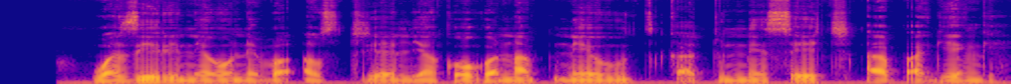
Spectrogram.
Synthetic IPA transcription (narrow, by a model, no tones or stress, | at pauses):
waziɾinɛɔnɛbaʔaustɾaliakɔɡɔnap̚nɛutkʰa̰tunɛsɛt͡ʃa̰pa̰ɡɛŋɡɛ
